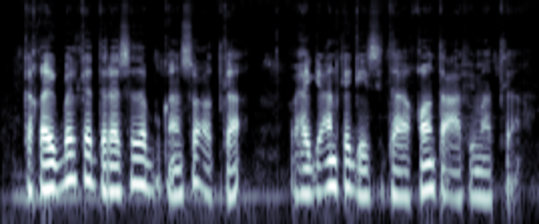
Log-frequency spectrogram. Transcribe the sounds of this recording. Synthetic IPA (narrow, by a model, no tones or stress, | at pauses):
kʰɐqɛjɡ̚bɐlkʰɐd̪ɐɾaːsɐðɐbʊɣa̰ːnsɔʕɔd̪kʰɐwɑħɑjɡɑʕɑŋkʰɐɡɛjsɐ̥t̪ʰaːɑqɔːnt̪ʰɐ̰ʕɑ̰ːfɪmaːd̪̥kʰɐ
